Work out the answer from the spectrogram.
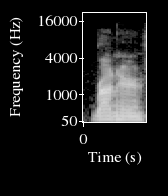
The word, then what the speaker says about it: Ranger: So, uh Ronair Suarez was like, "If you call me Ranger, it's fine, but it's Ronhair."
